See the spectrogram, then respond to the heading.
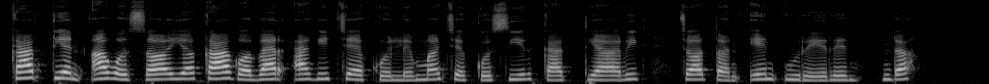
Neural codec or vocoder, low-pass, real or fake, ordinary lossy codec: none; none; real; none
